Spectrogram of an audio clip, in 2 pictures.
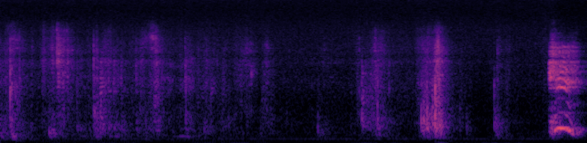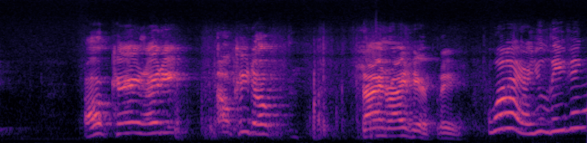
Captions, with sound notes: [clearing throat] Okay, lady. Okey-doke. Sign right here, please. Why? Are you leaving?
